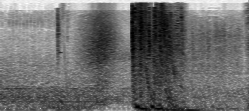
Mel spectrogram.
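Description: Rapid gunfire bursts from the turn-based tactics game XCOM: Chimera Squad, loud and close, with a sharp volley snapping in halfway through after a softer energy-zap buildup.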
